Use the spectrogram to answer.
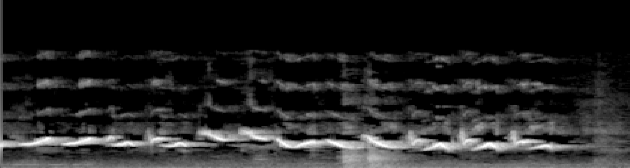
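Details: Curió, the chestnut-bellied seed finch, giving its praia-style Mineirinho song, edited for tutoring: rapid looping whistles rising and falling in quick succession, a brief noisy burst midway, then silence for the last half second.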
